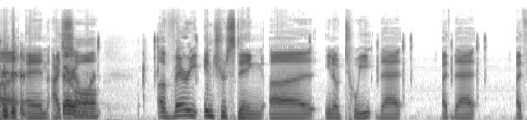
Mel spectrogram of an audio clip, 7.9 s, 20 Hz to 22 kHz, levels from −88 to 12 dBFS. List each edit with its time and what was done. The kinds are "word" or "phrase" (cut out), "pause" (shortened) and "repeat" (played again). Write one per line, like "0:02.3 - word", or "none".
0:06.7 - repeat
